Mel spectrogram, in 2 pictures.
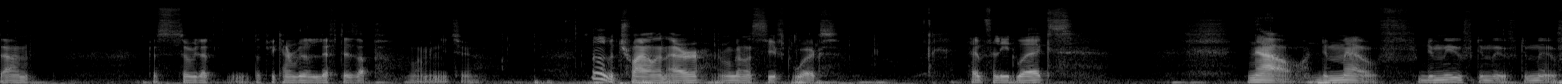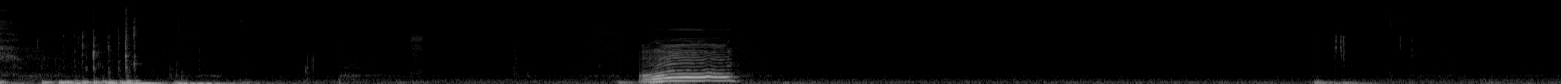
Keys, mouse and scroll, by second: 0.4 middle click, 1.4 g, 3.8 middle click, 5.3 r, 6.0 middle click, 6.5 shift+middle click, 7.0 right click, 7.2 middle click, 7.7 scroll down 2, 8.0 shift+middle click, 8.3 middle click, 8.7-9.2 scroll up 2, 10.5 middle click, 10.6 middle click, 11.9 middle click.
